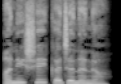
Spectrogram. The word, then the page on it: ಅನಿಷೇಕಜನನ: aniṣēkajanana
